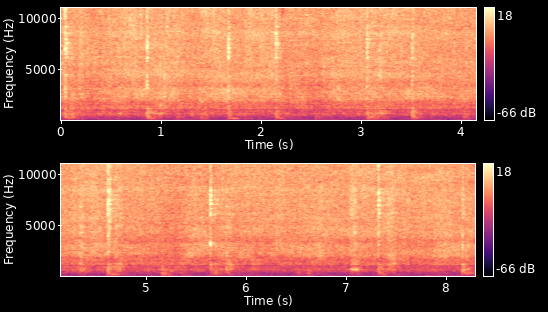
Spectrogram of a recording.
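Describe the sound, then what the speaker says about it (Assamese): Ginger and garlic sizzle in hot oil in a pan for mutton curry while being stirred, a steady bright frying hiss broken by regular scraping strokes of the spoon, close and continuous with no talking. "ইয়াতে দি দিছোঁ আদা নহৰু এতিয়া লৰাই দিম অলপমান এনেকৈ"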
